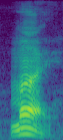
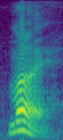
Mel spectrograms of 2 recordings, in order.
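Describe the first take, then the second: First: The word is said on a low tone. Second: The word is said on a falling tone. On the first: It means new. "a low tone, which is which means new" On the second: It means no or not. "a falling tone, which means no or not"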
